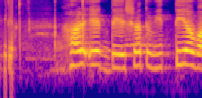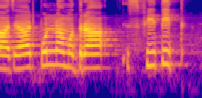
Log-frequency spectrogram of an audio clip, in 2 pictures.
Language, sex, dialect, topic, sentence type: Magahi, female, Northeastern/Surjapuri, banking, statement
